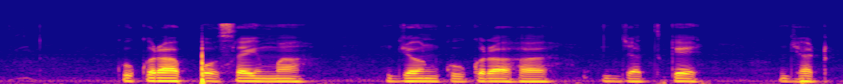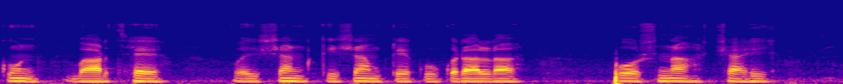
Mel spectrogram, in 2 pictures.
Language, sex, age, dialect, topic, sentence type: Chhattisgarhi, male, 31-35, Western/Budati/Khatahi, agriculture, statement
